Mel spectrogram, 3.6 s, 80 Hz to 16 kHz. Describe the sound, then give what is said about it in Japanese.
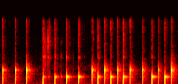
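Rhythmic hollow plopping taps on two hand-held tubes cut from washed juice or beer aluminum cans, alternating between two distinct pitches set by the different tube lengths, in a quick, bouncy pattern, clear with no talking. “今2本手に持ってやってるんですけども、まあ、ポコポコ結構可愛らしい音が聞こえたかなと思います。”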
